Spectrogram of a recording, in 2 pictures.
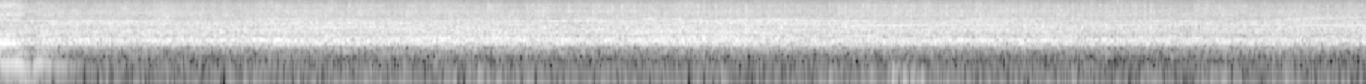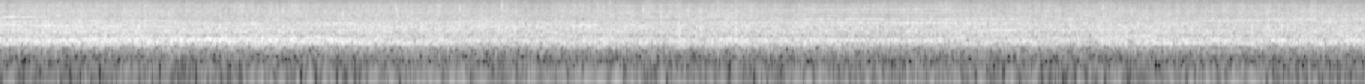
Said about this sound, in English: This old place is closing up. And so let's give this old place a big round of applause, because it's done us all a real good. Big round for Brooklyn and happy fucking New Year.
